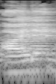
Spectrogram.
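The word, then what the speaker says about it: island: जैसे हमने कहा कि एस जो है वो आइलैंड में की हम आइलैंड पढ़ते हैं। S slips away in आइलैंड words.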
